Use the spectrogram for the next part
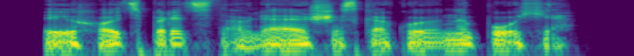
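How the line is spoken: Keeper laughing loudly. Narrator (Russian): хохотал хранитель

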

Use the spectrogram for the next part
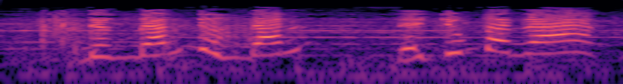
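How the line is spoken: Shouting. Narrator (Vietnamese): Trung Linh la lên

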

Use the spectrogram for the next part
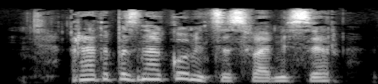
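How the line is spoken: Mumbled. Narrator (Russian): пробормотала Фиби и добавила с некоторым вызовом

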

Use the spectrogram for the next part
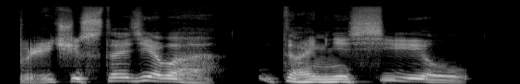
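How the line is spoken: Hoarse wheeze. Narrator (Russian): прохрипел лот Белькисир

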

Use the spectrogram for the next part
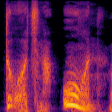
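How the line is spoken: Excited whisper. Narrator (Russian): восторженно прошептал Никита

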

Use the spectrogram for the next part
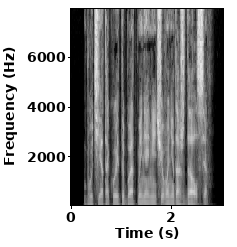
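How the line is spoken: Young woman grumbling. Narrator (Russian): проворчала молодая женщина

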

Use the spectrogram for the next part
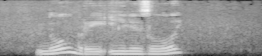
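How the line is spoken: Plain. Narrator (Russian): спросил он

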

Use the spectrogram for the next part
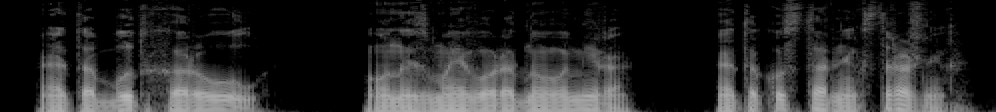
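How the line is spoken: Plain. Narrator (Russian): ответил демон

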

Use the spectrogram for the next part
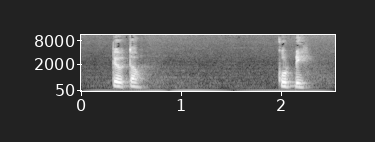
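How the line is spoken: Slightly angry. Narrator (Vietnamese): La Tây có chút tức giận nói

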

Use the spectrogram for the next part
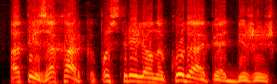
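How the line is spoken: Shouting. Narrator (Russian): кричал

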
